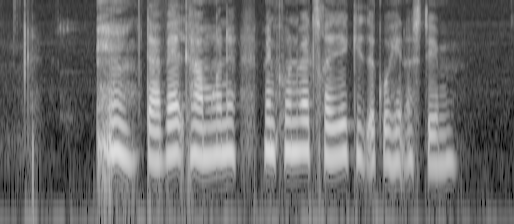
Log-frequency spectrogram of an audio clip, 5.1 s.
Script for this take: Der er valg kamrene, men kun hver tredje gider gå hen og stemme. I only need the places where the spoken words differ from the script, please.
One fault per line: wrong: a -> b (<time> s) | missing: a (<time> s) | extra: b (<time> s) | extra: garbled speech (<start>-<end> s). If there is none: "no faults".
no faults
